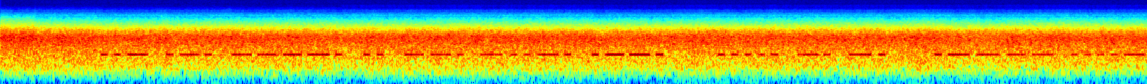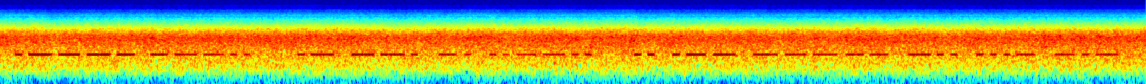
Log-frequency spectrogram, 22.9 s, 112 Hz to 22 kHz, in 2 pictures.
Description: Morse code, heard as a keyed tone, hand-sent with a bug key, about 18 wpm, 740 Hz, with heavy radio static. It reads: UR9IG/P 5NN 1418 AGN? IW0DVK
